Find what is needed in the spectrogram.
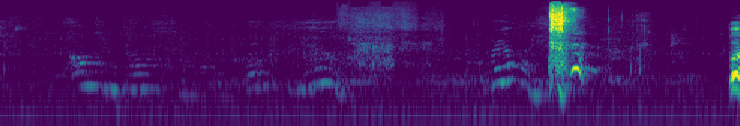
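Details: A single loud burst sneeze after soft speech, in a dramatized office scene; a plain sneeze followed by "bless you".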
